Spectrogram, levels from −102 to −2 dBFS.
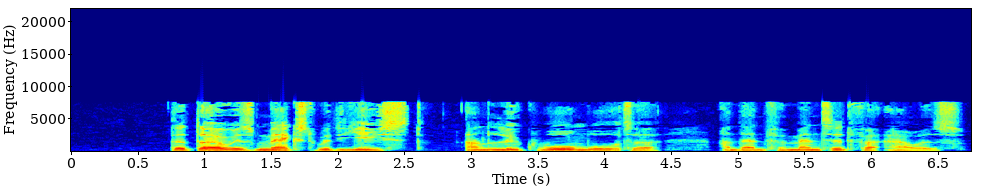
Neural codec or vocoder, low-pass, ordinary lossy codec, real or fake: vocoder, 44.1 kHz, 128 mel bands every 256 samples, BigVGAN v2; 19.8 kHz; AAC, 24 kbps; fake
